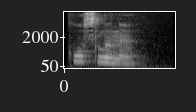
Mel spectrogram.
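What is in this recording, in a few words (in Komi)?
"куслыны", Komi-Zyrian, female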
